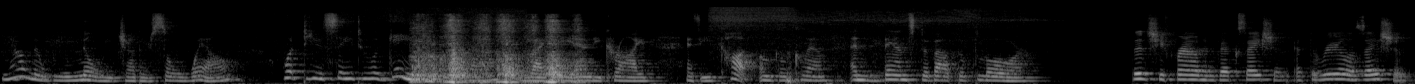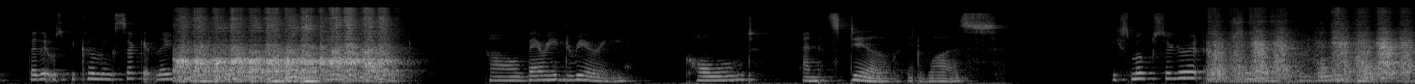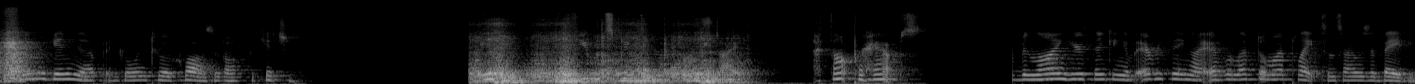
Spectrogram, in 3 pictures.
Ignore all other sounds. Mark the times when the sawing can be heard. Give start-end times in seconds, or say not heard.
4.0-5.8, 15.8-18.1, 26.2-28.6, 33.0-35.8.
